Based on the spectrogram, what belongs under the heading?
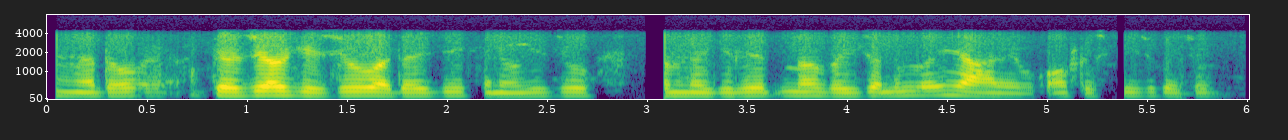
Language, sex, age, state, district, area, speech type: Manipuri, male, 30-45, Manipur, Imphal East, rural, conversation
